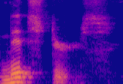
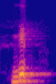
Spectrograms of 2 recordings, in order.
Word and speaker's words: Michter's: you pronounce it Michter's, you're pronouncing it wrong. Mixters.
